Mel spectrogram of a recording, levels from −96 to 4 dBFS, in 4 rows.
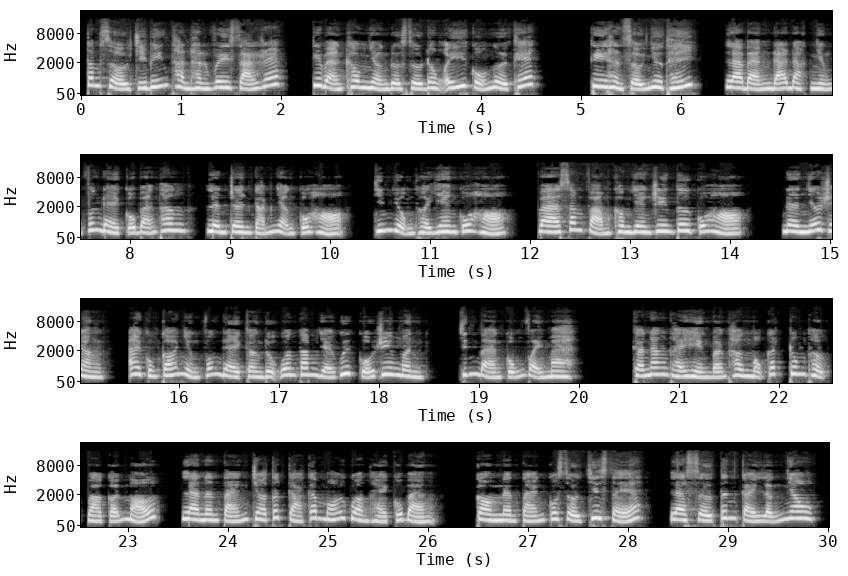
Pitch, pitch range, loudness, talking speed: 260 Hz, 225-300 Hz, -12 LUFS, 235 wpm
